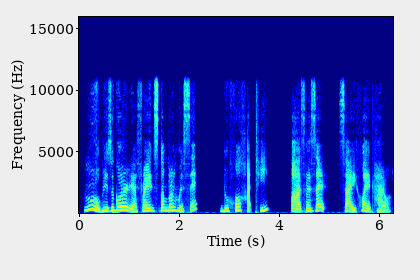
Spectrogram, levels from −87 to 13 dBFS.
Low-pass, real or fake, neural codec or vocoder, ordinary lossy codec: 10.8 kHz; fake; codec, 24 kHz, 0.9 kbps, WavTokenizer, medium music audio release; none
